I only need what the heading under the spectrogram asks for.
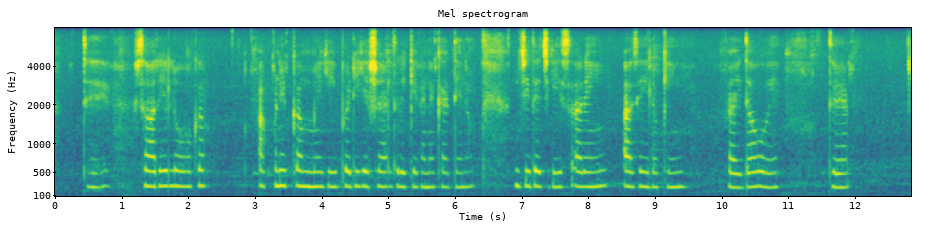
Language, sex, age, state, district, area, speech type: Dogri, female, 18-30, Jammu and Kashmir, Kathua, rural, spontaneous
